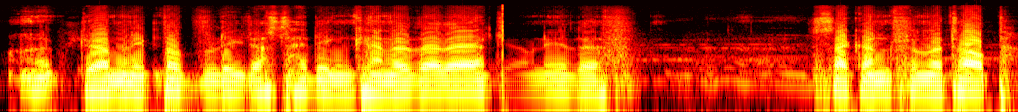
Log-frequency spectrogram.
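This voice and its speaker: A man's voice: lowish voice, mellow, no room sound, poor audio. A man giving live race commentary, musing aloud as he follows the action.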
